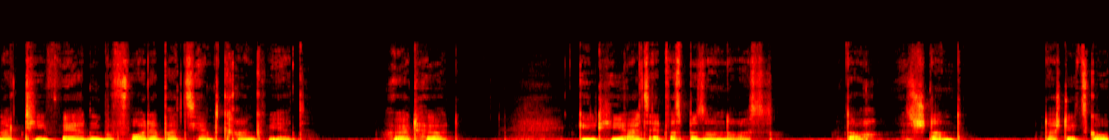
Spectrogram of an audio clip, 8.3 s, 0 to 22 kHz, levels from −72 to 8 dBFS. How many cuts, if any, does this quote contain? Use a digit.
1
